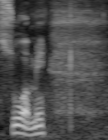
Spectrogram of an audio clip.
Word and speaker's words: Suomi: in Finnish is called Suomi, and suo is a compound word. There's two syllables. Suo is one word, mi is another word.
